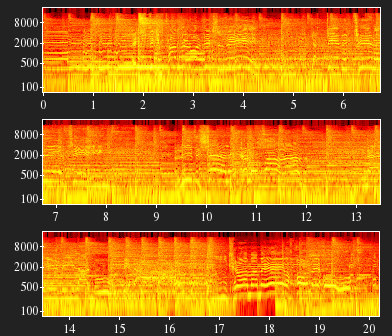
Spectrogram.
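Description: An old rock song plays loud and steady for about twenty seconds, a full band with a driving beat and a singing voice, briefly thinning out near the end.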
